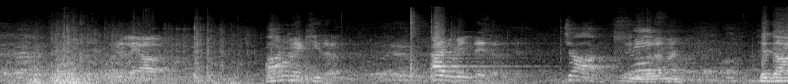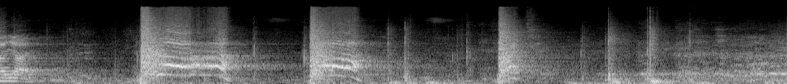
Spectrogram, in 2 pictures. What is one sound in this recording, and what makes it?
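A man shouts with animation on a stage, heard through microphones.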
